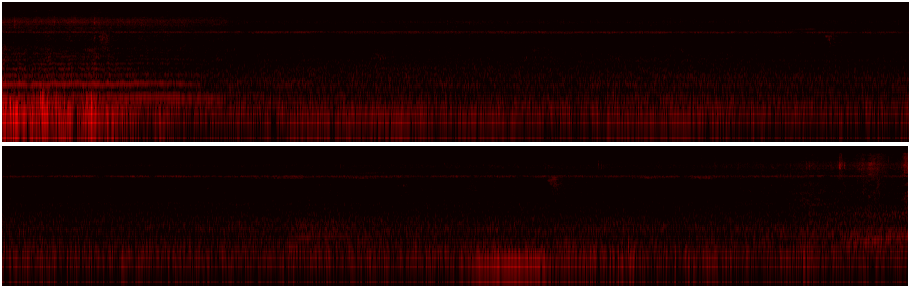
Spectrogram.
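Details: Western honey bee (Apis mellifera) at flowers gathering nectar, a low droning wing buzz close by at first, then fading into soft background rumble.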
